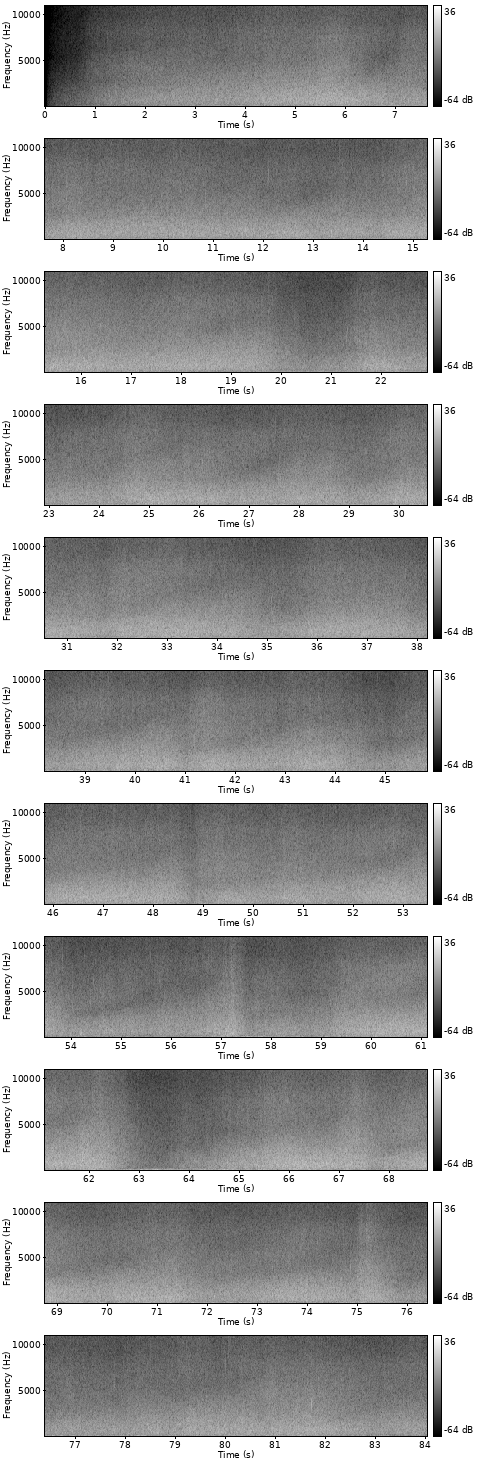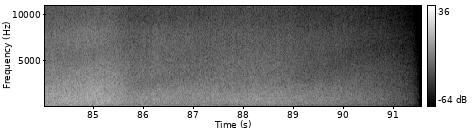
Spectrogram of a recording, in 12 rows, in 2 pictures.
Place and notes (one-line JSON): {"title": "Colleville-Montgomery, France - Colleville 's beach", "date": "2016-05-01 16:49:00", "description": "Little waves in front on the sea, calm weather, Colleville-Montgomery, Normandie, France with Zoom H6", "latitude": "49.29", "longitude": "-0.29", "timezone": "Europe/Paris"}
